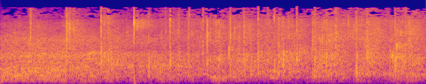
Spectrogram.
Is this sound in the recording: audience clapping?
yes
